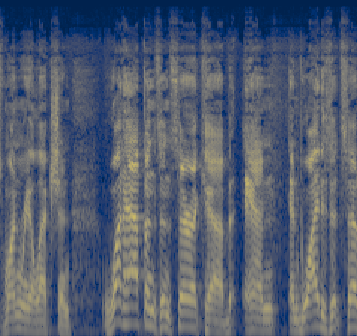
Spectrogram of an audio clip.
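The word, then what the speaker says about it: Saraqib: a village, which is exactly what happened in Sarakeb, which you pronounced very well, by the way.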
